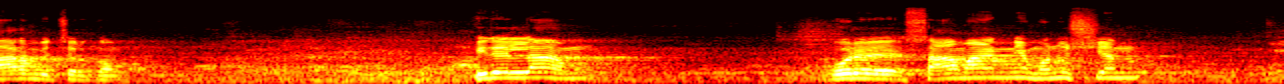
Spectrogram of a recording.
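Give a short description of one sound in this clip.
A man chants in a sustained singing voice through a microphone.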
